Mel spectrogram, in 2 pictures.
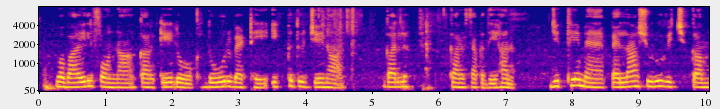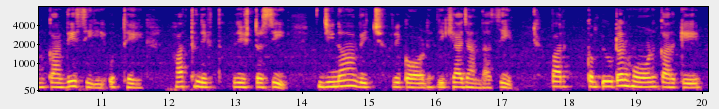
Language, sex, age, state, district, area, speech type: Punjabi, female, 30-45, Punjab, Mohali, urban, spontaneous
